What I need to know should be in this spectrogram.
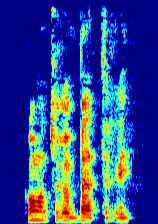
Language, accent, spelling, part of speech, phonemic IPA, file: French, Canada, contrebattrez, verb, /kɔ̃.tʁə.ba.tʁe/, LL-Q150 (fra)-contrebattrez.wav
- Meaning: second-person plural future of contrebattre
